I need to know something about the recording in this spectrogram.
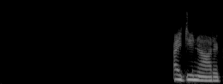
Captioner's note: speaking French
